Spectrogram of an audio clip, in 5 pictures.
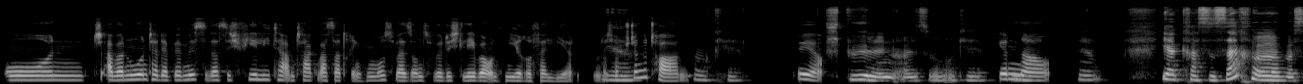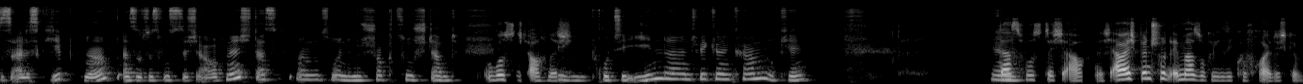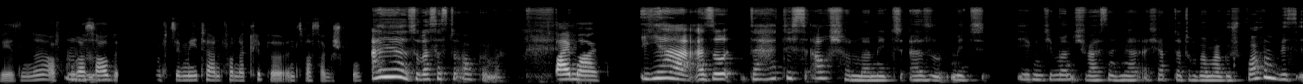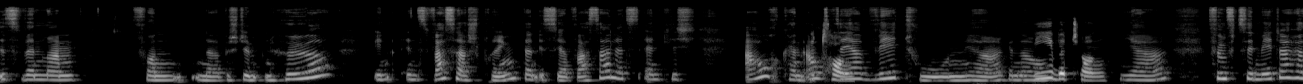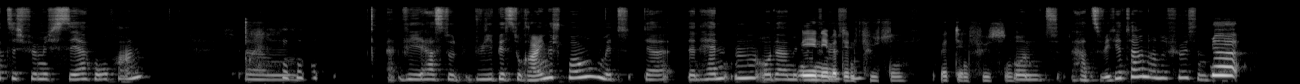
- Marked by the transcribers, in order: drawn out: "Und"; "Prämisse" said as "Bämisse"; surprised: "krasse Sache"; other background noise; laugh
- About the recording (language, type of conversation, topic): German, unstructured, Wie entscheidest du dich zwischen Abenteuer und Sicherheit?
